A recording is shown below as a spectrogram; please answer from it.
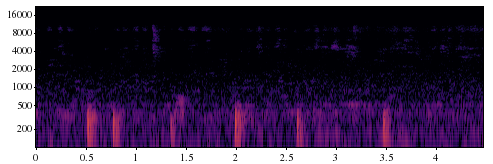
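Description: Marker pen writing on a whiteboard: about six faint, short strokes as words are written out.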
